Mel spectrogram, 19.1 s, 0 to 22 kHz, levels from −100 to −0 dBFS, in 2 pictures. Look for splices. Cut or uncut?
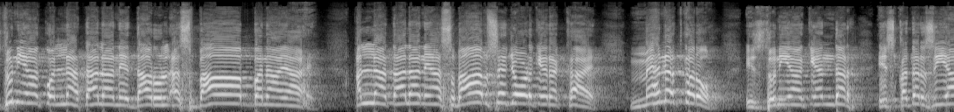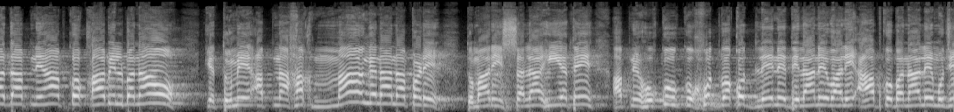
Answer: uncut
